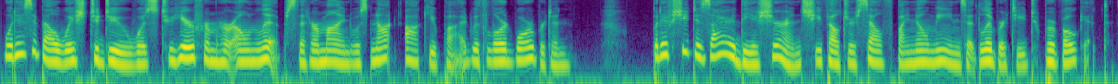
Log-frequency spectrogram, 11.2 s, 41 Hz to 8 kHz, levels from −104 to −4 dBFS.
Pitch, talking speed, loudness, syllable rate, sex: 175 Hz, 205 wpm, -18 LUFS, 5.3 syllables/s, female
